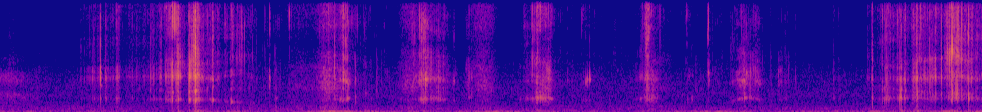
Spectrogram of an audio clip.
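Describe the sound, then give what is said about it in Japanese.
Crunching bites and chewing of a raw carrot, a variety that can be eaten raw: a few sharp, crisp crunches followed by softer, moist chewing sounds, fairly close and with no talk over them. “ちょっとじゃあ人参いいですかね、今かじってみて、 かじっちゃいます、 はい、人参がどんな味なのかちょっと試してみたいと思います”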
